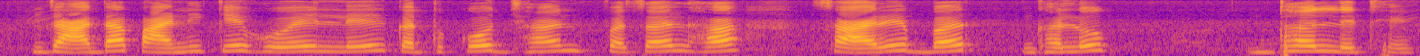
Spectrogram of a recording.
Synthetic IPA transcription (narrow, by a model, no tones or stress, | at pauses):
d͡ʒaːd̪apaːnikeɦoelekət̪ʰkod͡ʒʱənfəsəlɦə | saːɾebɐɾ | ɡʱɐlok | d̪ʱəlːeːt̪ʰeː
